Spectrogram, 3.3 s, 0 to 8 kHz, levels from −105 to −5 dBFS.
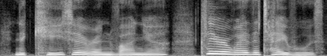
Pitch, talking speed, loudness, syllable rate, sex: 235 Hz, 110 wpm, -16 LUFS, 4.6 syllables/s, female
